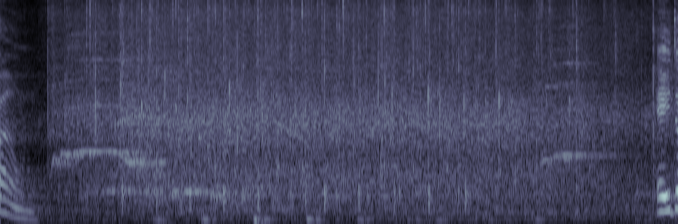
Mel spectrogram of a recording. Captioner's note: audience applauding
